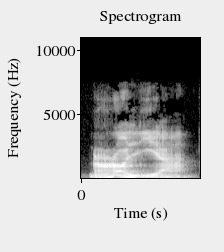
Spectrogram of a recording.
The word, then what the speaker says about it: Rolha: uno de los apodos que aparece más vinculados a la Argentina es uno que es Rolla, que se escribe del siguiente modo para los oyentes. Rolha.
